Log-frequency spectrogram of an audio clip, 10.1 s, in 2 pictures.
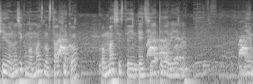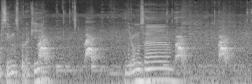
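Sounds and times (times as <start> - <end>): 
speech: 0.0 - 4.0, 4.8 - 7.0, 7.6 - 9.6
dog barking: 1.1 - 1.6, 2.9 - 3.9, 4.8 - 6.2, 6.8 - 7.2, 8.6 - 9.8.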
